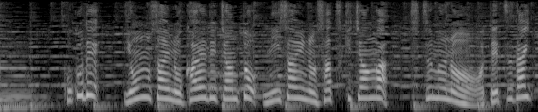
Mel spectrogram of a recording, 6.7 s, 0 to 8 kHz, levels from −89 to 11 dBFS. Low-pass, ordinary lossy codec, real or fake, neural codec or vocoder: none; none; real; none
